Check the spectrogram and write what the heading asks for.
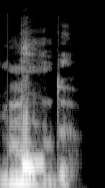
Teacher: Listen for the nasal vowel sound in the middle.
